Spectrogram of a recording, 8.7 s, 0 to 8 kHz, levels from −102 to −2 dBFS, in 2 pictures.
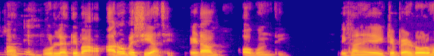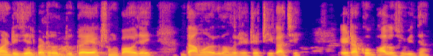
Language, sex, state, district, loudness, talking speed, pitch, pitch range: Bengali, male, West Bengal, Purulia, -17 LUFS, 150 wpm, 135 Hz, 130-140 Hz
